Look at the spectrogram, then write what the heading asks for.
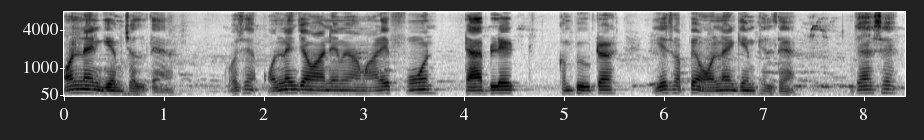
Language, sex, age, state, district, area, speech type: Hindi, male, 18-30, Bihar, Muzaffarpur, rural, spontaneous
